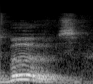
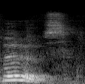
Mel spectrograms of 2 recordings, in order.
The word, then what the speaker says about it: Buz: the second one is booze yeah yes pronounced booze like alcohol huh and so has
